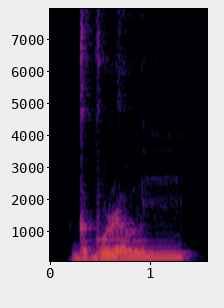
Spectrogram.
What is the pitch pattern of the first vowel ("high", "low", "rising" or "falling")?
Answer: low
